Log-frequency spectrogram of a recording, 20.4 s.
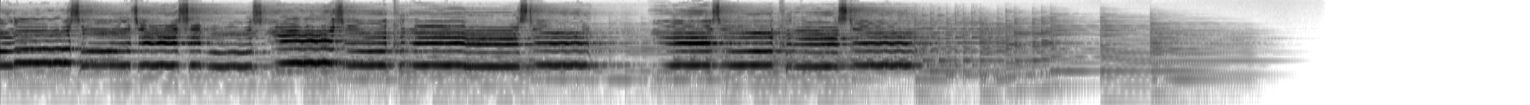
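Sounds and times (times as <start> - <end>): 
soprano singing: 0.0 - 14.2.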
